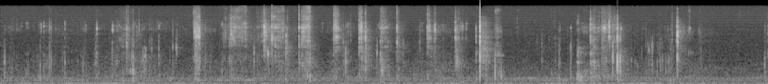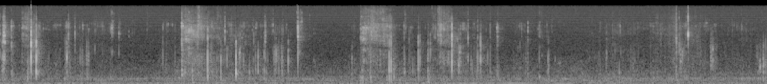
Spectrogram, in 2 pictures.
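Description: Close-miked chewing and biting of grilled meat, with moist mouth clicks and crackles coming in irregular clusters separated by quieter pauses.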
